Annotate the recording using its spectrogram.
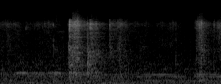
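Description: A deck of oracle cards being shuffled in the hands, with one short papery rustle about two-thirds of a second in and otherwise only faint handling.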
